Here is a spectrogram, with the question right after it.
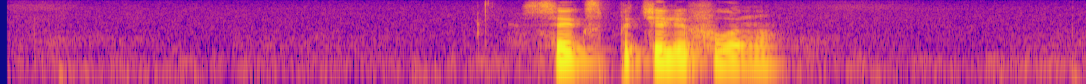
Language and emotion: Russian, neutral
